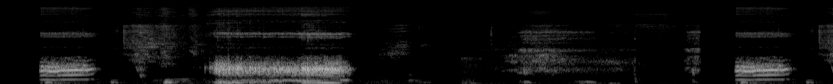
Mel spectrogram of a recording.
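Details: Snoring in a short comedic clip: loud, rattling snores alternating with softer, noisy breaths.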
